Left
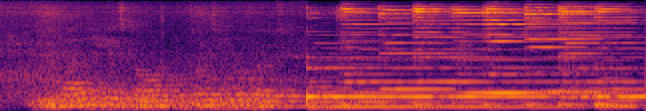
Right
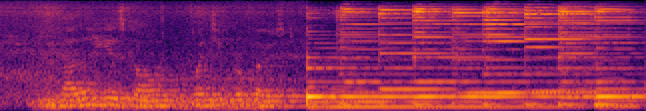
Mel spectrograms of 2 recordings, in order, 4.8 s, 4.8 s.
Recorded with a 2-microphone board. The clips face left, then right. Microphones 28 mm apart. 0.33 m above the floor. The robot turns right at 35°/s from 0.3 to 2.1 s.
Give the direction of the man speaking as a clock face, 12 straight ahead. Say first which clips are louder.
Right 4 dB; 5 o'clock.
